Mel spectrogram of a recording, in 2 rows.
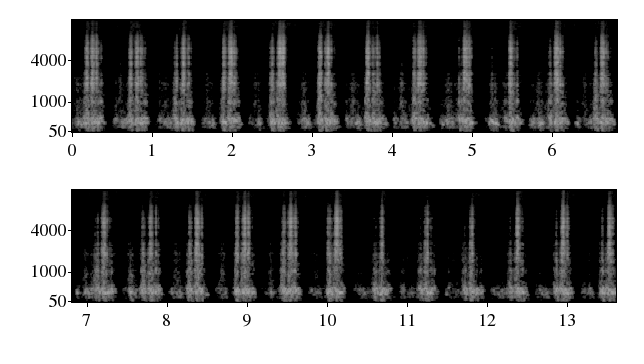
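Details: Auscultation stress test at position P, 90-126-72 bpm across sitting, standing and lying: machinery-like heart murmur, described as intermittent, with loud S2.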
